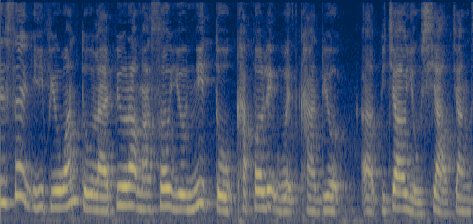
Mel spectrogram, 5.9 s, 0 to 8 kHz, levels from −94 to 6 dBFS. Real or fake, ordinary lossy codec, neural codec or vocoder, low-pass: fake; none; codec, 16 kHz, 8 kbps, FunCodec, trained on Chinese and English, 25 frames a second; none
